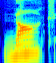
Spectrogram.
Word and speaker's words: knock: Yes, the K is a ghost. We don't say kno. Same thing with knife, knock, and knee. That K used to be pronounced a long time ago, but now it's just a historical marker.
